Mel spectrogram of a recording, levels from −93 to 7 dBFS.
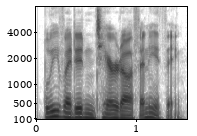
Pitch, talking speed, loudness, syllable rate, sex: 110 Hz, 315 wpm, -14 LUFS, 8.5 syllables/s, male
